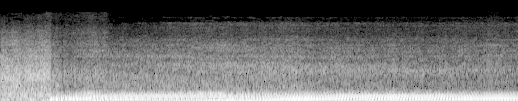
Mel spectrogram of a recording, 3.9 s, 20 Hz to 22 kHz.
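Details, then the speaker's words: 21-year-old Honda EJ9 first start after fitting a 4-2-1 exhaust manifold; clean even rev rising and settling smoothly with a deep steady tone, no rasps or leaks, quieter than expected: normal exhaust note. "I thought it'd be louder but that sounds nice [Music] tell you what for a default in that does sound alright that does sound good"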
